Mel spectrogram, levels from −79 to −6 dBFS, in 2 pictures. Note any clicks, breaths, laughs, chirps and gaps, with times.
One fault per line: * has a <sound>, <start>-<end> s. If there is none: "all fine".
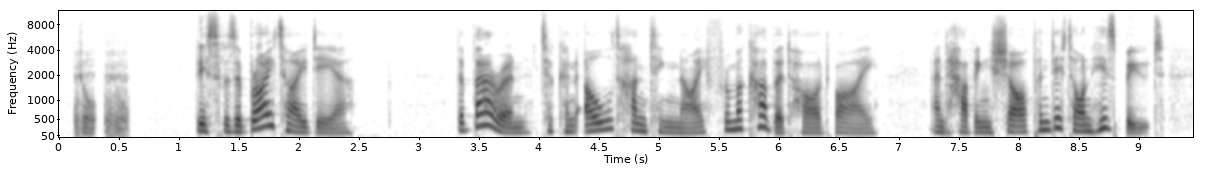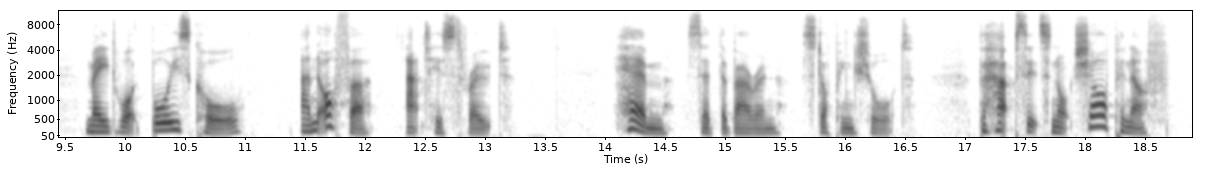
* has a laugh, 0.1-0.6 s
